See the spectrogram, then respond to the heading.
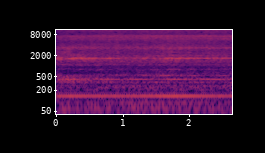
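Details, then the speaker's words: Baldor fan motor on an AAON unit, the normal-sounding comparison unit: smooth, even drone with a clean tone and no bearing howl, grinding or roughness; motor running healthy. "I don't hear the howl the bearings"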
